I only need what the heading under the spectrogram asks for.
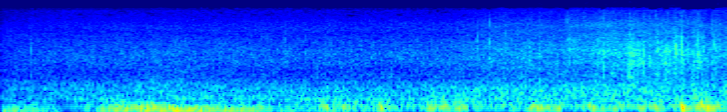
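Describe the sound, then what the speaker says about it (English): Strong storm wind batters an outdoor live news report, a steady rough rumble of gusts buffeting the microphone with low thumping bursts, no talk heard. "as you come right to me, the winds have picked up"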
